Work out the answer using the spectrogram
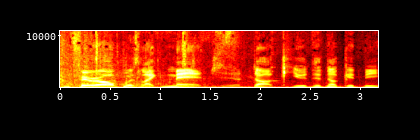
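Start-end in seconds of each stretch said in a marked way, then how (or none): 1.0-3.2 put-on low French accent. Retelling what Firob said to Doc, in a French accent. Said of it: "That's my French impression".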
